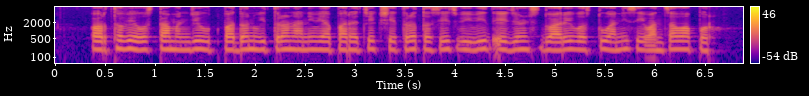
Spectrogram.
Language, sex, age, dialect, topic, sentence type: Marathi, female, 25-30, Varhadi, banking, statement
